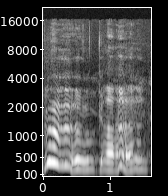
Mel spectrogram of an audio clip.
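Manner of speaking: high, loud mock wail; ugly cry weeping. Weeping while walking up front, hammed-up ugly cry. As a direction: exaggerate an ugly, blubbering cry. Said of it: "ugly cry weep".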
